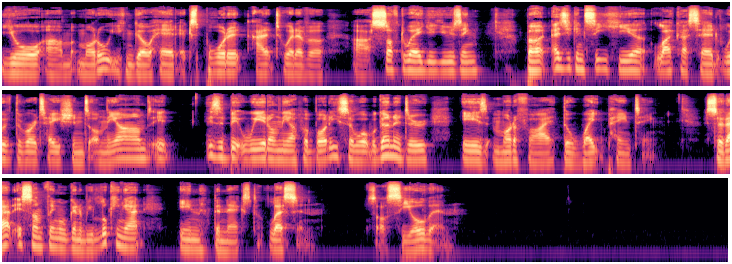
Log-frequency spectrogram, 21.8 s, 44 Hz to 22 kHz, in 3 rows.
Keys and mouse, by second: 1.2 shift+middle click, 6.0 click, 7.0 r, 8.5 right click.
